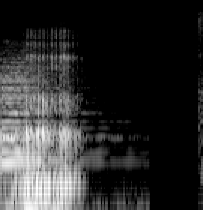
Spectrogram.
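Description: A cartoon character's short, held, wordless vocal sound. It fades out within the first second and is followed by dead silence.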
